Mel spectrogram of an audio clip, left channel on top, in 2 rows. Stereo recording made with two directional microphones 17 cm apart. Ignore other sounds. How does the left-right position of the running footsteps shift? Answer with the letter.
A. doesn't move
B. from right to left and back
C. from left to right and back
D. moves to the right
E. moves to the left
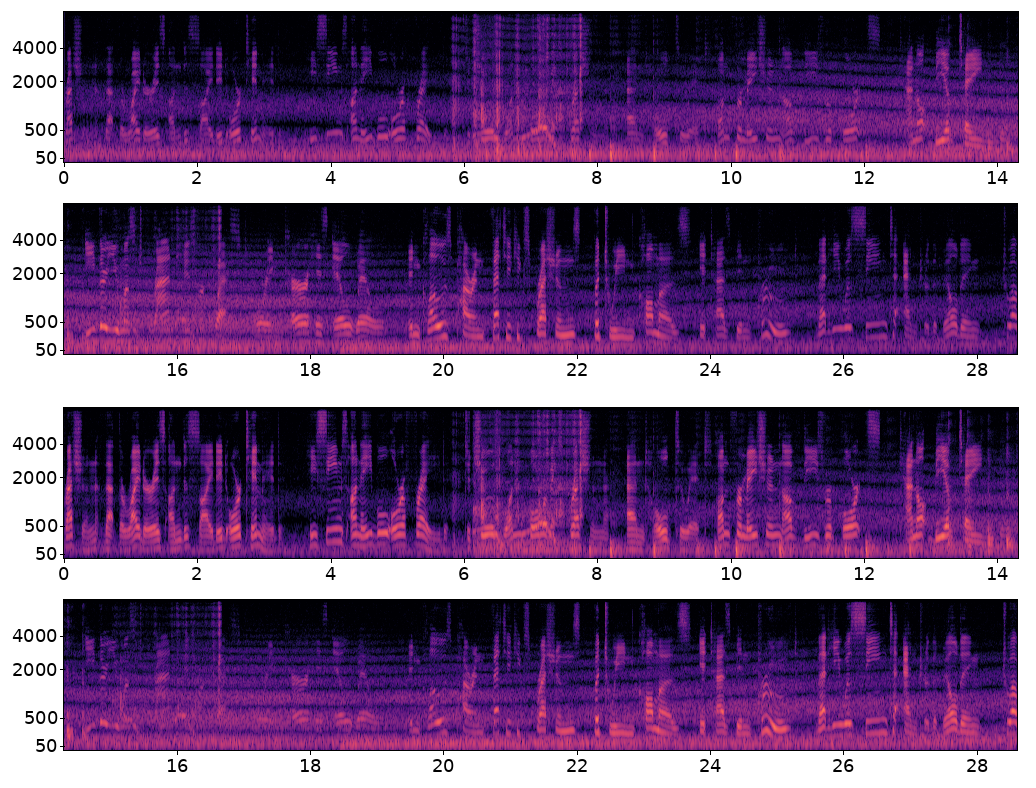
D.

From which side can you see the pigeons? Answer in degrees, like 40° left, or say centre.
10° right.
